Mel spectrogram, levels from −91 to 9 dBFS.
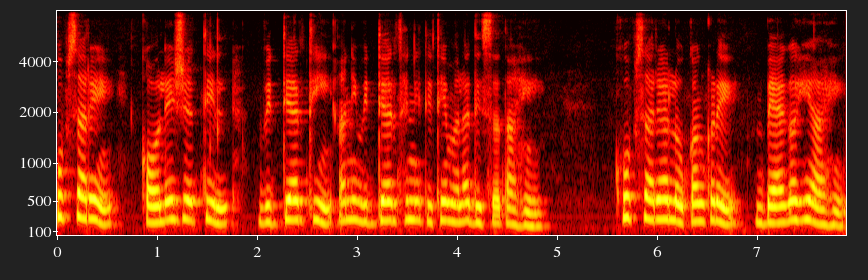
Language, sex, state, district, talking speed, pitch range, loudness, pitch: Marathi, female, Maharashtra, Sindhudurg, 130 wpm, 210-250 Hz, -18 LUFS, 230 Hz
